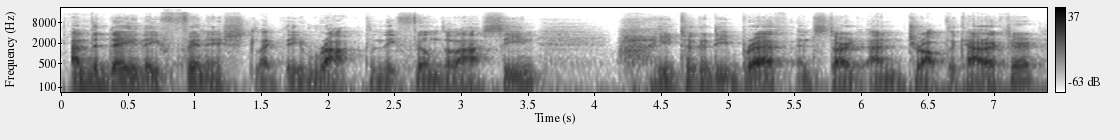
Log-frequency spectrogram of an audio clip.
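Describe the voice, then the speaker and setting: This is a man with a very low, deep voice. He chats casually as a podcast guest, telling stories in an animated way and often stopping to restart his sentences. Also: measured pace. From Spain. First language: Spanish. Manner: animated storyteller, many fillers and restarts. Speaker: guest, actor.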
